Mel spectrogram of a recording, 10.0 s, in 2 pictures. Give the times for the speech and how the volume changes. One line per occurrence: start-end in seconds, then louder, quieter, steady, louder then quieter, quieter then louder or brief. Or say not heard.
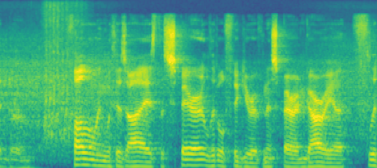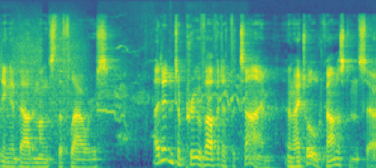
0.0-9.9 steady.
